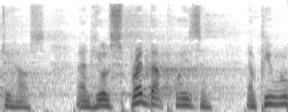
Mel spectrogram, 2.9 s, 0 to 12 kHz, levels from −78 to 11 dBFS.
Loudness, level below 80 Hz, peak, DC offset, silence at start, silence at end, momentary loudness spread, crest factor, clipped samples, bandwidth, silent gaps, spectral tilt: -24 LUFS; -52 dBFS; -4 dBFS; under 0.1%; 0 s; 0 s; 18 LU; 20 dB; under 0.1%; 11 kHz; none; -5.5 dB/octave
